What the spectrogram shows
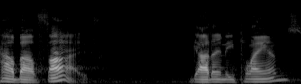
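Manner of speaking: flirtatious, low, soft, sultry voice. Retelling an elevator story, voicing a woman's reply to an author, imitating a sultry voice. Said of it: "responded in a rather sultry voice".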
